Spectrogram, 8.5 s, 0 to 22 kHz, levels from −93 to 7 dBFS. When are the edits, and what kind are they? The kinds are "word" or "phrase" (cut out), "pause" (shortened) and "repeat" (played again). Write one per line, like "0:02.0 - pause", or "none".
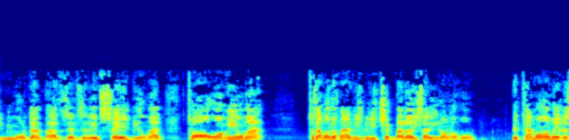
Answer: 0:01.5 - word
0:04.7 - word
0:05.0 - word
